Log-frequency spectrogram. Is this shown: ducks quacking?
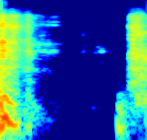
no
